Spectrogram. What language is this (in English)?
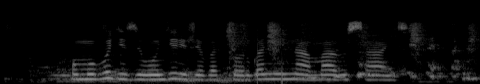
Kinyarwanda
